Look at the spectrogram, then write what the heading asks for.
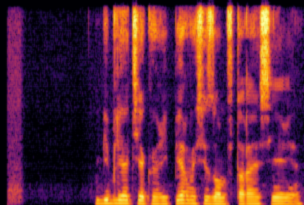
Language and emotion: Russian, neutral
